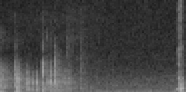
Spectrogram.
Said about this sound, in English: Roll a dice for me. Wisdom.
